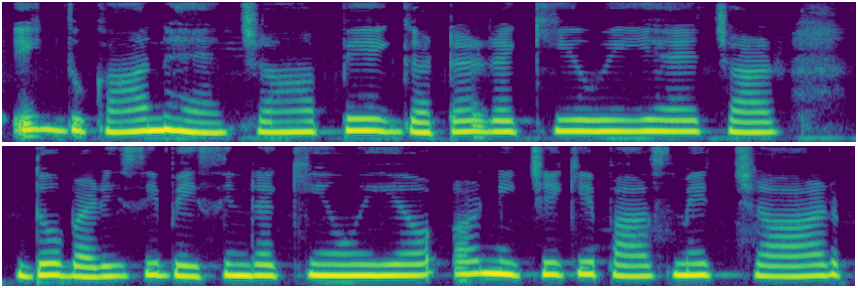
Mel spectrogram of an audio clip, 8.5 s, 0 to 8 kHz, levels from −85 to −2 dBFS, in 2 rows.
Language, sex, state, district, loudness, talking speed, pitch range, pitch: Hindi, female, Haryana, Jhajjar, -12 LUFS, 170 wpm, 225-245 Hz, 235 Hz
